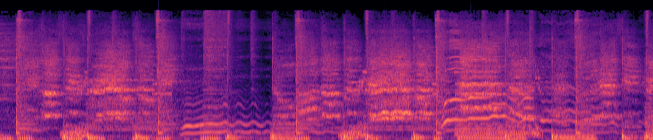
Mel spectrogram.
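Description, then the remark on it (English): An audience claps along while singing praise to God, with sustained voices swelling over steady hand claps and accompaniment, full and loud throughout. “Come on, let's clap our hands and lift our voices.”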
